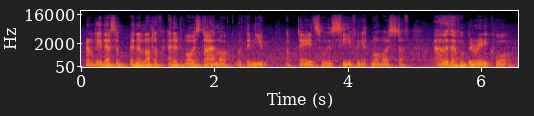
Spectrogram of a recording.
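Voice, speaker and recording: A man's voice: mid-range voice, little pitch movement, fast. A male game streamer with a mid-range voice chats casually and reads out narration. Music plays behind his commentary. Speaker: streamer doing voiced let's play.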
